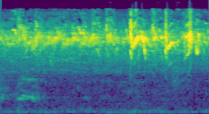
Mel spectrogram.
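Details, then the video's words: White-eye in breeding condition calling out to rivals, dakbal style: a faint high hiss of twittering, then a few brighter, sharp high chirps breaking through in the last second and a half. "PLECI DAKBAL BIRAHI MANGGIL MUSUH"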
